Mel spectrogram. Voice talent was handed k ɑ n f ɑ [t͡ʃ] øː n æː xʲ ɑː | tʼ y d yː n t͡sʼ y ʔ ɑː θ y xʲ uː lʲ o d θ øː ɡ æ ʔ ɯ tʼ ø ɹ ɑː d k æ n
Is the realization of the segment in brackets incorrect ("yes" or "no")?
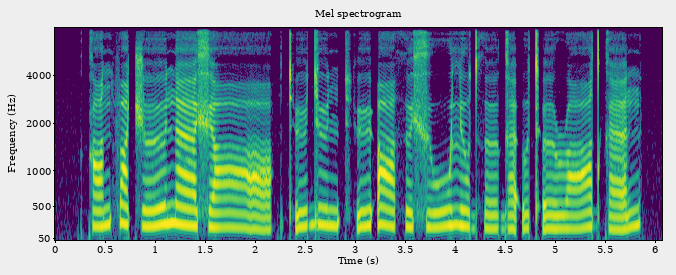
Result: no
